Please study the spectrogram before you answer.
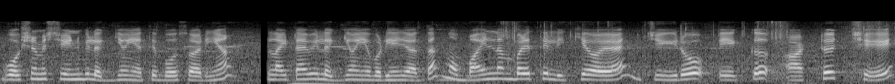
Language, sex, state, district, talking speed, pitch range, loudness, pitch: Punjabi, female, Punjab, Pathankot, 165 wpm, 205-250 Hz, -15 LUFS, 220 Hz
